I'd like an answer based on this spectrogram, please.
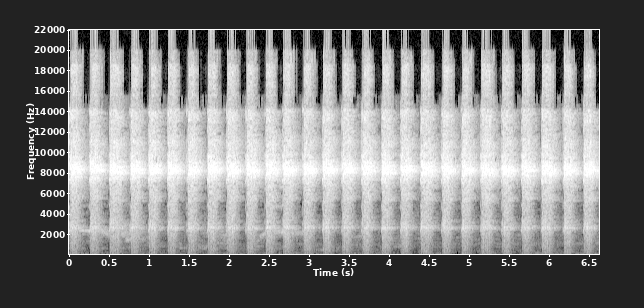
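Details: Belalang kecek grasshopper, also called belalang krek-krek or belalang kerik, used as a training sound for lovebirds: sharp, high, rasping pulses repeated evenly about four times a second, each a bright buzzy chirp, with no other sounds.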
